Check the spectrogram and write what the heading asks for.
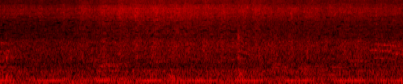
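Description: Ghee and banana pancake batter sizzling steadily on a hot dosa tawa as the batter is spread out.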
